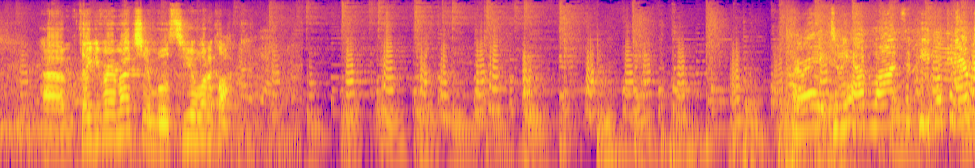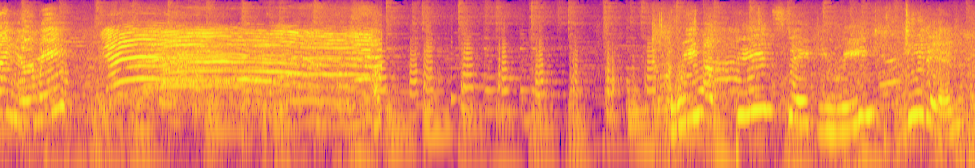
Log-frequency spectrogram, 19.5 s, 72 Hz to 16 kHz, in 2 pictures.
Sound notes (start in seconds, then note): 10.4 crowd shouting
